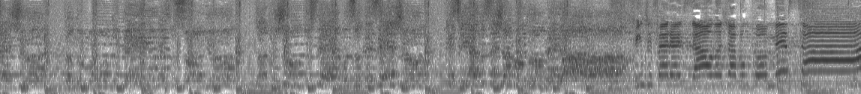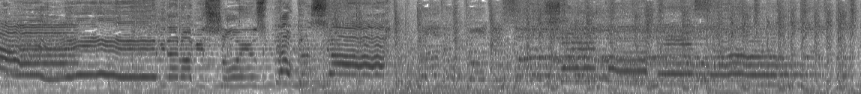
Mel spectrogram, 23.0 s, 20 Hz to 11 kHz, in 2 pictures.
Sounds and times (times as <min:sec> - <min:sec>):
Music: 0:00.0 - 0:22.9.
